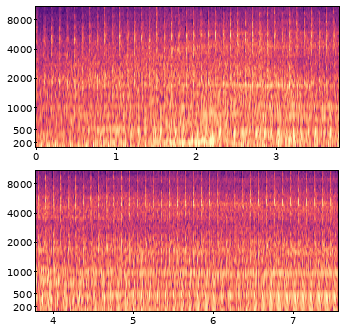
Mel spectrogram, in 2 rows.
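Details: 1999 Subaru Legacy GT-B: hard, rapid metallic knocking over the idle, about three or four a second; big-end con-rod bearing failure, attributed to prolonged detonation/pinging, possibly faulty knock sensor, bad tune, or low-octane fuel.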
